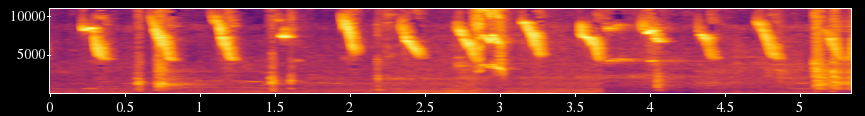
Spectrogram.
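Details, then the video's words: Indonesian squirrel lure recording: rapid high-pitched squeaks sliding downward, repeated quickly and unevenly with clicks between them, over a low hum that cuts out partway through. "Suara Tupai 3 In One Terbaru Sebagai Penyempurna Suara Pancingan Tupai"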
